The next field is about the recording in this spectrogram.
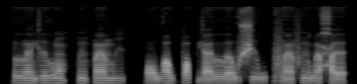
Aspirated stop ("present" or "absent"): absent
